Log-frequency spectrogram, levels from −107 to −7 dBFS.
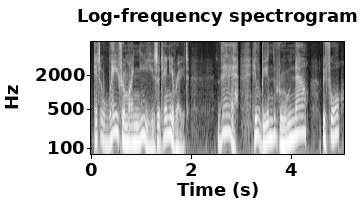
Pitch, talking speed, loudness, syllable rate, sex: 140 Hz, 175 wpm, -16 LUFS, 5.4 syllables/s, male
